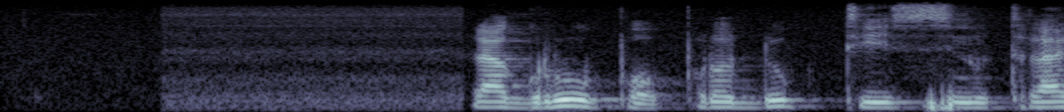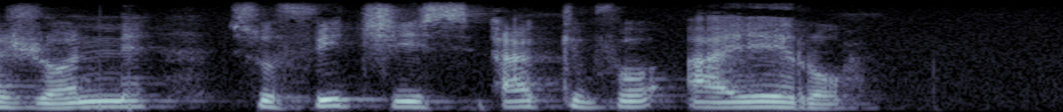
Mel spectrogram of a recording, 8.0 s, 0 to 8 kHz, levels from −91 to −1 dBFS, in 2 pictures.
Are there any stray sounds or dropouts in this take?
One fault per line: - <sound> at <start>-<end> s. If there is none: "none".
none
